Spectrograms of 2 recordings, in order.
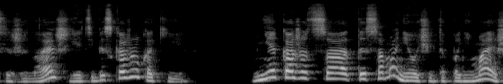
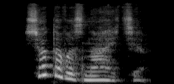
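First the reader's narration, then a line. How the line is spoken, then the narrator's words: Sighing. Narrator (Russian): вздохнула Ольга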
